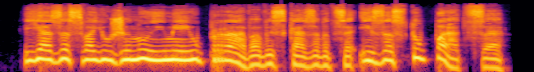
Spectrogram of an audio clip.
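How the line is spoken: Growl. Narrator (Russian): Рыкнул Эманор

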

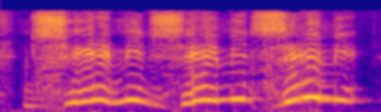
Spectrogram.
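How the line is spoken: Shouted. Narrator (Russian): закричала она

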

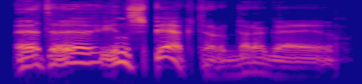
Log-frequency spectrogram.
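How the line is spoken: Creaky voice. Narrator (Russian): проскрипел Мозес

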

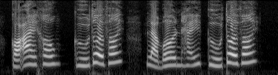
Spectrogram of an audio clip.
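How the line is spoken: Loud anguished scream. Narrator (Vietnamese): ôm bụng hét toáng lên

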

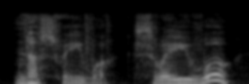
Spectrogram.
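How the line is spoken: Babbling. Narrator (Russian): лепетал он

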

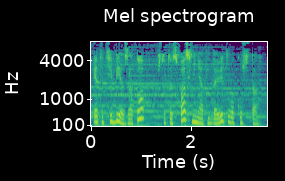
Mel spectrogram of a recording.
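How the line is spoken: Timid. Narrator (Russian): робко сказала

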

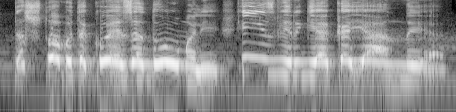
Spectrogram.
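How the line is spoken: Old woman shouting, dreading shame. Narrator (Russian): Закричала старуха, чуя, каким позором сейчас все обернется

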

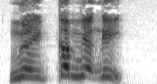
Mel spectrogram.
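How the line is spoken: Screamed. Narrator (Vietnamese): Tử Văn cũng thét lên

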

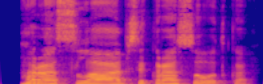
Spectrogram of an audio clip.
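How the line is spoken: Tossed off after laughing. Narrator (Russian): отсмеявшись, бросает мне Реджи

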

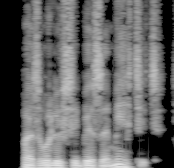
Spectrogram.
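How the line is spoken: Calm. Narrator (Russian): спокойно проговорил господин Грюнлих

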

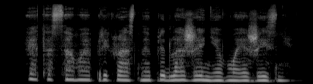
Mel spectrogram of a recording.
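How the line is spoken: Breathless exhale. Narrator (Russian): выдохнула я

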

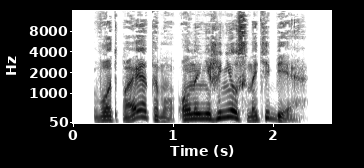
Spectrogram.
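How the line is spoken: Angry retort. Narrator (Russian): Бросил зло

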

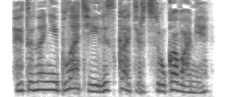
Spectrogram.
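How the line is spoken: Loud whisper. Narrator (Russian): громким шепотом поинтересовался Акаций

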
